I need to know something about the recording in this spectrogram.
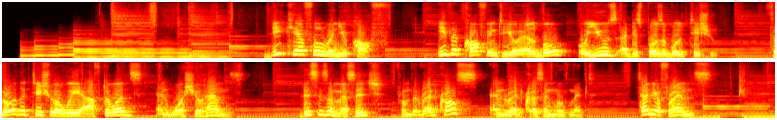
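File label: Covid19 Radio Spots English Male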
